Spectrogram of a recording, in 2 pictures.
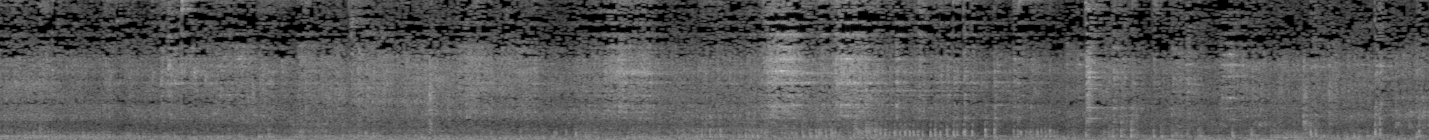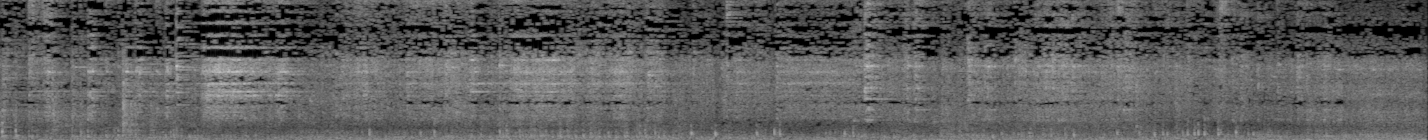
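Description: Freight train cars rolling past: a steady heavy rumble with wheels clicking over rail joints and brief squeals from the wheels now and then.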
